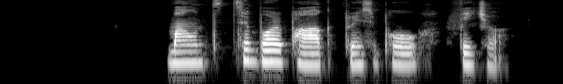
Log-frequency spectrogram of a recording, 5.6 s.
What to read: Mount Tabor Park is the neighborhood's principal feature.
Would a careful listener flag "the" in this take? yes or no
yes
